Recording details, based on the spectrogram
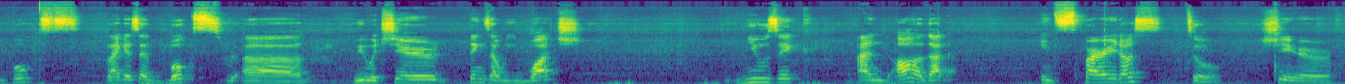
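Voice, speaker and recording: A man in his twenties introducing a podcast in a casual, halting way, often repeating his phrases. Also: mid-range voice, slight background noise, low-quality recording. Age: 20s. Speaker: podcast host.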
